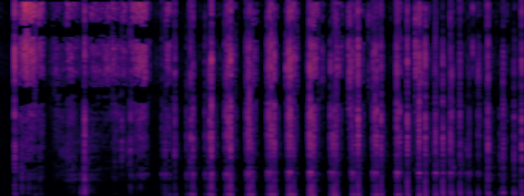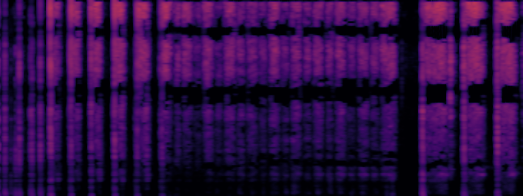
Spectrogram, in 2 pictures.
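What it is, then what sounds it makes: Milk chocolate bar scratched with nails. Long nails scratch the smooth, flat back of a solid milk chocolate bar held in hand, leaving visible scratch marks. Quick, dry scratching strokes come in a fast, uneven rhythm, dense in the middle and thinning out toward the end with short pauses.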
